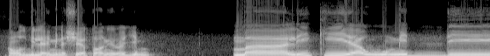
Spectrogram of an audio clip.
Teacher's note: semuanya adalah huruf istifal, huruf tipis, lidah kita rata di bawah, tidak terangkat sehingga menjadi tebal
